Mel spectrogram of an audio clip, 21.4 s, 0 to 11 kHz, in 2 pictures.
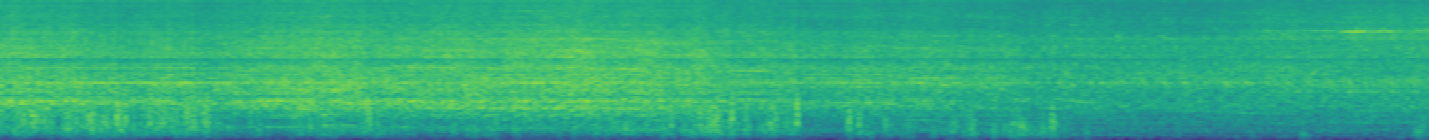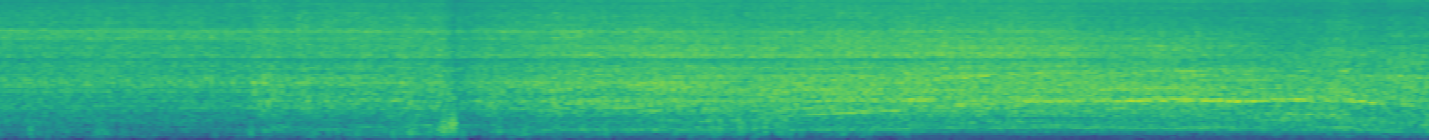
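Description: Omega Lift Mega Series 10MS rough-terrain forklift's engine running while the forklift raises a 10,000 lb concrete block on its mast, with a few sharp clanks. The engine eases off in the middle and picks up again about two-thirds of the way through, with a rising tone near the end.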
